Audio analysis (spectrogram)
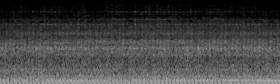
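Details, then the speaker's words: Kubota Aste A-13 mini tractor diesel with 756 engine hours, started after the glow plug light went out: steady low diesel clatter at an even idle, no misses or knocks; starts perfectly and runs healthy. "Ждём, пока погаснет лампочка накаливания свечей, и заводим. Трактор заводится идеально."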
